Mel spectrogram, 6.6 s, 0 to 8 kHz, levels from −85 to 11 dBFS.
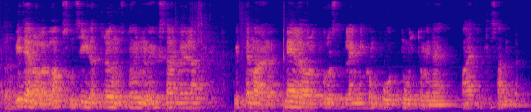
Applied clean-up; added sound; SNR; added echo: neural separator model SepFormer DNS4.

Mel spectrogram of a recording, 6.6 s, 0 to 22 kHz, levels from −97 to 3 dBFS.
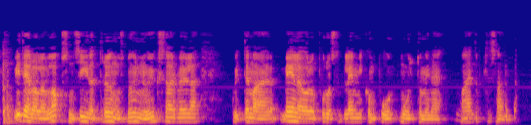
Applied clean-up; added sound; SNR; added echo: none; none; none; none.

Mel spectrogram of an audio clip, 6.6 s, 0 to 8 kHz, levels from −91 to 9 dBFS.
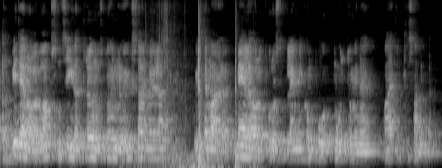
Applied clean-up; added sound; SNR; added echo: none; Drawer open or close; 12 dB; reverberation time 0.6 s.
